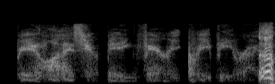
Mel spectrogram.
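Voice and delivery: very slow whisper, leaned in close. Playing a character who leans in to a companion's ear: whispering in character. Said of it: "I'll just lean in and whisper in his ear".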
